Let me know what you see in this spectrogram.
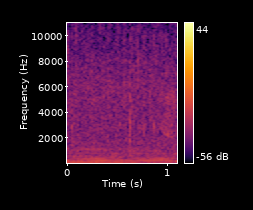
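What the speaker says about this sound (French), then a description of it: "il y a toujours ce ruissellement régulier qui vient noyer vos pas" Steady rain trickling and pattering through a forest, a constant dense wash of drops with low hum beneath, even and unbroken throughout.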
